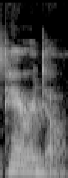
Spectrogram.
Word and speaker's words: Peridot: Anyway, Cornfed, say the name properly. It's Peridot. It's French.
